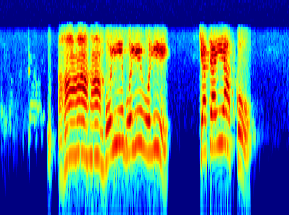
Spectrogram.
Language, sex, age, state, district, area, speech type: Hindi, female, 60+, Madhya Pradesh, Hoshangabad, urban, conversation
